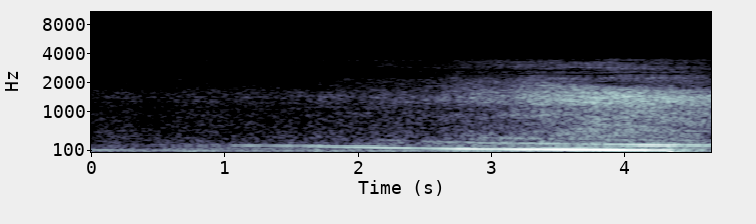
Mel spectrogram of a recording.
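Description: A sports car engine roars louder as the car approaches at speed.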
